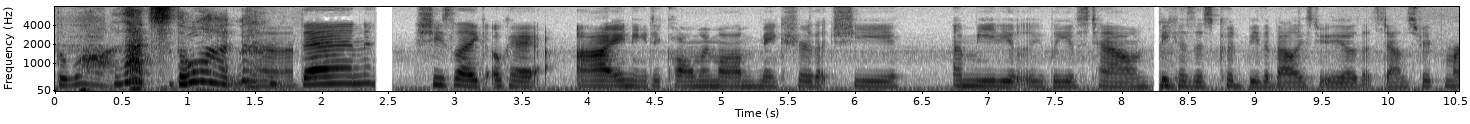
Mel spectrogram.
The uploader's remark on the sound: We're sorry for any sound issues we both have ADHD and sometimes can't stay still.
